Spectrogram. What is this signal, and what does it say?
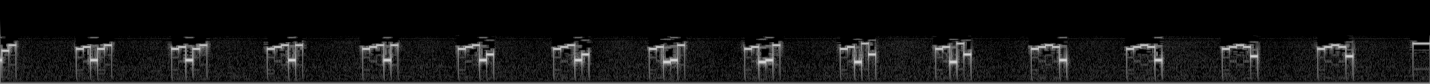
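Five-tone selective call (ZVEI), heard as quick runs of five tones, tones of about 70 ms. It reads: 89280 89280 89020 89020 89025 89025 89120 89120 89115 89115 89092 89092 89094 89094
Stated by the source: Five-tone ZVEI selective call received on an SDR by Feuerwehr Orlamünde (fire brigade).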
